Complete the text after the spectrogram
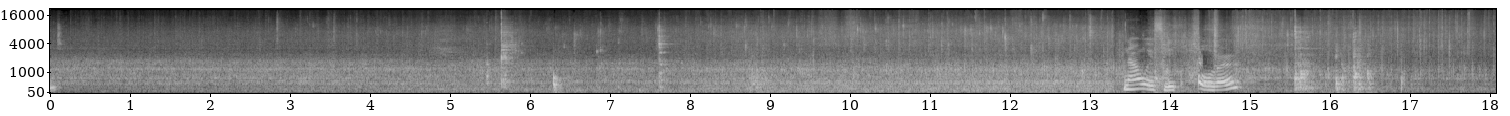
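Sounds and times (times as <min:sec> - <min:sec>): batter sizzling in a pan: 0:00.0 - 0:18.0.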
